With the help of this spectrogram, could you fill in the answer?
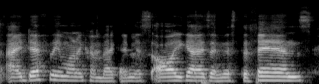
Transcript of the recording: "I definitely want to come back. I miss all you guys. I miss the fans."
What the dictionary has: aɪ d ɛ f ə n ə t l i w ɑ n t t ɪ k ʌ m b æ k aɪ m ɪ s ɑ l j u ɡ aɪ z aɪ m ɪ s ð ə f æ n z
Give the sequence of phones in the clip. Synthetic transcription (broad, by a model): aɪ d ɛ f ə n ə t l i w ɑ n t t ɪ k ʌ m b æ k aɪ m ɪ s ɑ l j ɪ ɡ aɪ z aɪ m ɪ s ð ə f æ n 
